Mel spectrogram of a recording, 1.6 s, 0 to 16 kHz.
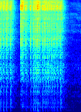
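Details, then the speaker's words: Telwin 210 welder: fast, sharp arc crackle of about twenty clacks a second for roughly a second, then stops; the clacking sounds clearly different at this setting, and earlier it was much faster. "Tu vois, tu entends la différence de claquement. Écoute. Écoute comment tu sens la différence. Tout à l'heure, le clac il était beaucoup plus rapide en fait."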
